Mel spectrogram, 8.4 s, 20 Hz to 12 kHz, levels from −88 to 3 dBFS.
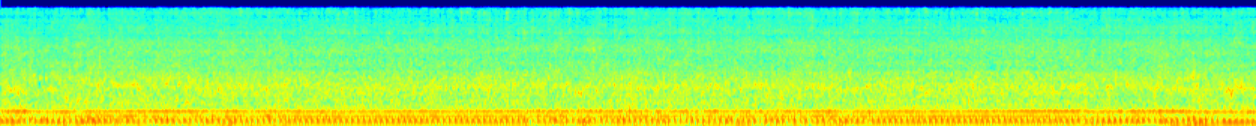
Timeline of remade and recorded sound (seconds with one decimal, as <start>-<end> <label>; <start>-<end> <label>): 0.0-1.9 remade; 1.9-3.5 recorded; 3.5-5.8 remade; 5.8-7.2 recorded; 7.2-8.4 remade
